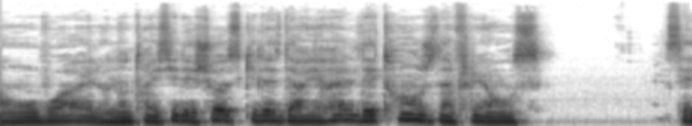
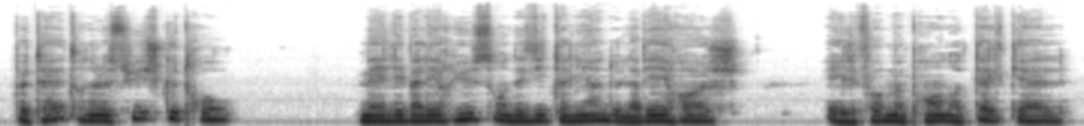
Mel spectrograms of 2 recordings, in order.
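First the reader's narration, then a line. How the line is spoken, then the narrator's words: Exclaimed. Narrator (French): s'écria-t-il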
